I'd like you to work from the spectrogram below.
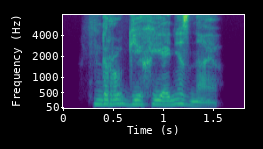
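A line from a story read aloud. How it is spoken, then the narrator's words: Snorting. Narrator (Russian): хмыкнул Блуд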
